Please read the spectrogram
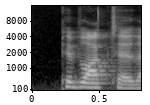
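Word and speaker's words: Pibloktoq: Pibluktalk. Because some people put a Q at the end, some people don't. – Mm-hmm. – Pibluktalk. Okay, that's how we're going to say it. Pibluktalk, that's what we're going to talk about today.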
